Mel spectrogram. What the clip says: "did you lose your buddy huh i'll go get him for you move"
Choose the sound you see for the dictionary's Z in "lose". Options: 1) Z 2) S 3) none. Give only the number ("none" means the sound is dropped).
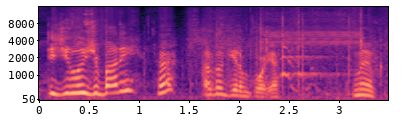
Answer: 1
